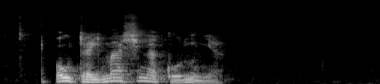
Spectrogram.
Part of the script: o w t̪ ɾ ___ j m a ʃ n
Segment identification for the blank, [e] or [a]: a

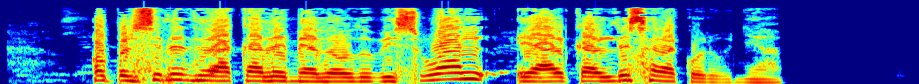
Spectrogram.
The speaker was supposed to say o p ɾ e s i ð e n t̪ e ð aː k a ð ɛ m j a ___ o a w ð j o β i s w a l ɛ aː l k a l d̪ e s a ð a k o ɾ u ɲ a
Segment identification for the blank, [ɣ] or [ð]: ð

